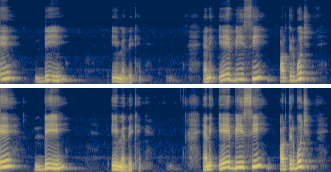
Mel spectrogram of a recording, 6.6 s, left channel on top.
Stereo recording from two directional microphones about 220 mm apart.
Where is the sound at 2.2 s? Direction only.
45° right (ahead or behind).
